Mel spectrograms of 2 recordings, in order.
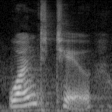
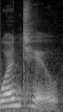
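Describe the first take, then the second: First: It is said slowly and fully. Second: It is said quickly and run together.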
